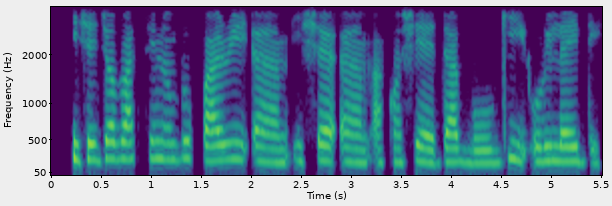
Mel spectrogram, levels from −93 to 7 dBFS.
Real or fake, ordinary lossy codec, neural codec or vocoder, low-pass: real; Opus, 64 kbps; none; 3.6 kHz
